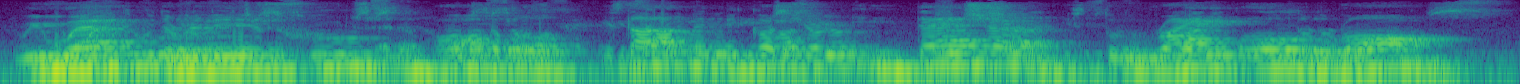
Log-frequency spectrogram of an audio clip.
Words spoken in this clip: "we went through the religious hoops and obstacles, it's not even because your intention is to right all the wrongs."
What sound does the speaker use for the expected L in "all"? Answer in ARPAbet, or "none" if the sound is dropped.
L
